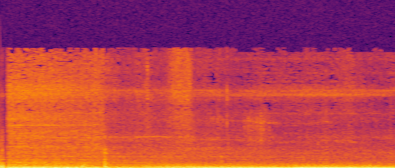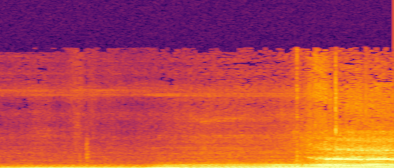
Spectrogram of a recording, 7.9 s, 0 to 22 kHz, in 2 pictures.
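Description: Ford Mustang GT's 5.0 V8 through a Borla S-Type cat-back exhaust, heard from inside the cabin: a steady low exhaust rumble while cruising. About five and a half seconds in, the revs jump and then climb as the car accelerates, and a higher whine joins near the end.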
